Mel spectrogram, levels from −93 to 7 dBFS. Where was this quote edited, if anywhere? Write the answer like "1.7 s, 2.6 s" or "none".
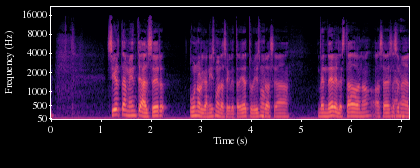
4.3 s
